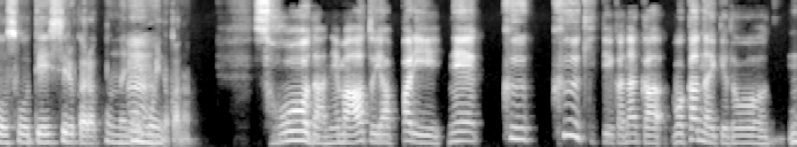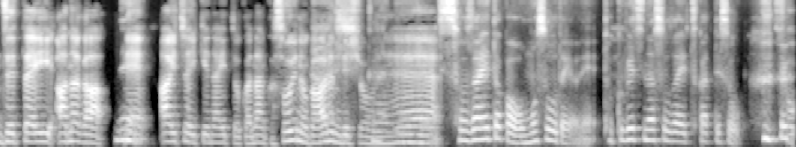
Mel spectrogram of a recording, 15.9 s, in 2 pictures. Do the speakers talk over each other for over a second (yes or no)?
yes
